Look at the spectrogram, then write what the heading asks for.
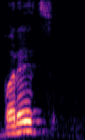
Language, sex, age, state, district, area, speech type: Marathi, male, 60+, Maharashtra, Thane, urban, spontaneous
